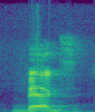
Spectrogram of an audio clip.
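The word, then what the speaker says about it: bags: Example যেমন, জি এর পর এসের উচ্চারণ বর্গীয় জয়ের মতো হয়। এর ওয়ার্ড যেমন ব্যাগস, বি এ জি এস, ব্যাগস, ব্যাগস। দেখো এখানে ব্যাগস এটা কিন্তু না, মানে এসের উচ্চারণ সয়ের মতো হবে না, জয়ের মধ্যে হবে, ব্যাগস।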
